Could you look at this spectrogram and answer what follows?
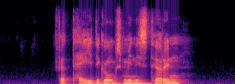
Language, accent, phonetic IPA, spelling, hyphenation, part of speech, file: German, Austria, [fɛɐ̯ˈtaɪ̯dɪɡʊŋsmiˌnɪstəʁɪn], Verteidigungsministerin, Ver‧tei‧di‧gungs‧mi‧nis‧te‧rin, noun, De-at-Verteidigungsministerin.ogg
- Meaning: A female minister of defence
